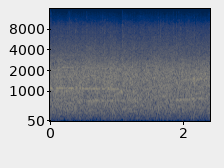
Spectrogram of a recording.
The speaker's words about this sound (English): Can she get a round of applause?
